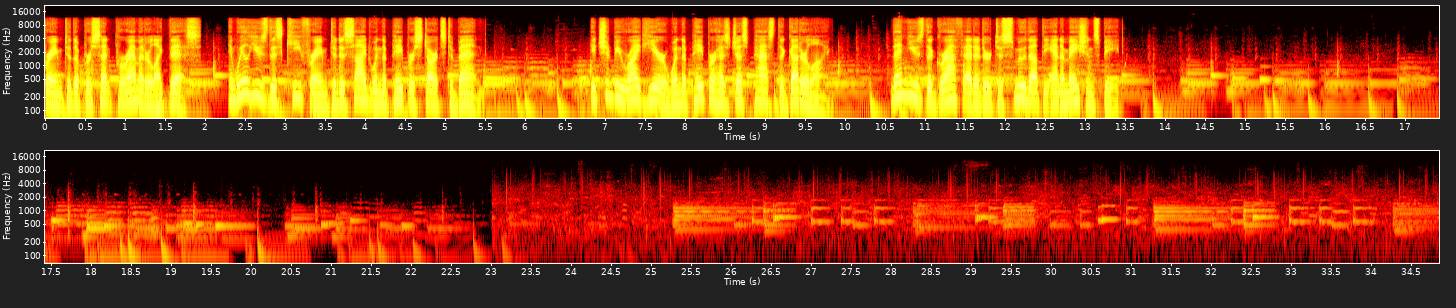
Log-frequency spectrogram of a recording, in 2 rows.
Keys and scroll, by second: 17.9-18.7 typing.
